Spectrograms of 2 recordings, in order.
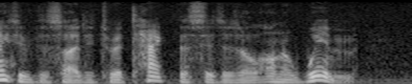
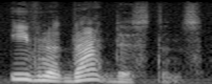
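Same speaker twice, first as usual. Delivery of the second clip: ordinary delivery, nothing marked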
